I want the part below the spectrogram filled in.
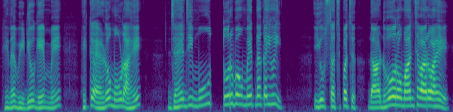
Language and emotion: Sindhi, surprised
